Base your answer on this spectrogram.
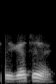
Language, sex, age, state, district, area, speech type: Bengali, male, 18-30, West Bengal, Malda, rural, conversation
